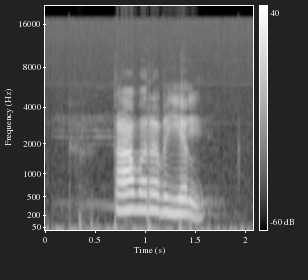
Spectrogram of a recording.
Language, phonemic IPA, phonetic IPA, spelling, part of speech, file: Tamil, /t̪ɑːʋɐɾɐʋɪjɐl/, [t̪äːʋɐɾɐʋɪjɐl], தாவரவியல், noun, Ta-தாவரவியல்.ogg
- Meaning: botany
